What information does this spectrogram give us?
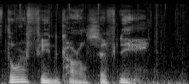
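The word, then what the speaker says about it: Thorfinn Karlsefni: The next major expedition was organized by a man named Thorin Carlphan, pronounced roughly as Thorin Carlphanne.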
